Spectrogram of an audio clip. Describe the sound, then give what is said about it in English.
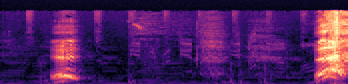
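A short, breathy catch of air, then a quiet pause before a loud, explosive sneeze bursts out at the end from a person with irritated sinuses. “Bless you.”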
